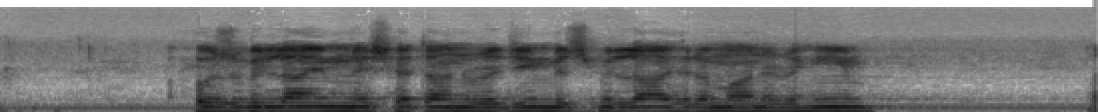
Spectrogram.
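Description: A young man chants in a drawn-out, melodic voice through a microphone and loudspeakers.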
